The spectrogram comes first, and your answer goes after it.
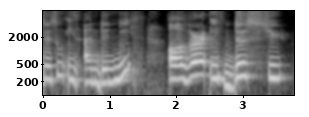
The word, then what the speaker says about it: dessus: And dessous is underneath, over is dessus, dessus, dessus, dessous, dessus on top, and dessous underneath. Did you hear the U in dessus for on top, dessus?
